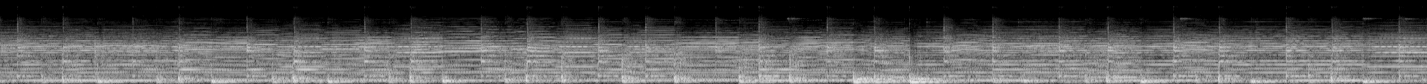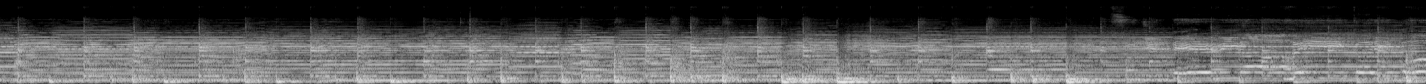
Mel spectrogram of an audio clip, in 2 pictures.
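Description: Harmonium playing a melodic instrumental passage over a steady held low note, with a drum beating along. A man's singing voice comes in near the end.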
